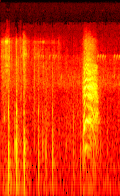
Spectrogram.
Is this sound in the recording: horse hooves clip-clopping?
yes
